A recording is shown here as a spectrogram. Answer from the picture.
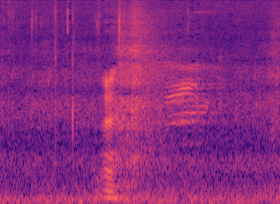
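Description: A man's short, faint vocal sound a little under a second in, over a low steady background rumble.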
